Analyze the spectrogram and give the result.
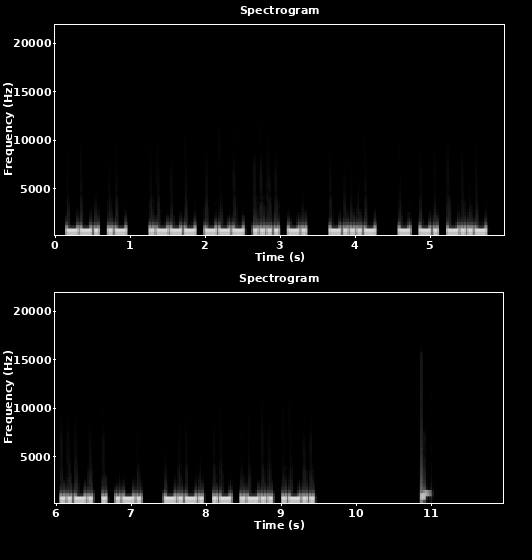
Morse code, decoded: GA JOHN <BT> TNX FER CALL

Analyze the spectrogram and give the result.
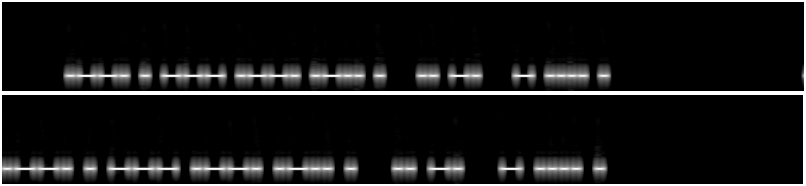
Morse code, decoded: PEOPLE IN THE PEOPLE IN THE

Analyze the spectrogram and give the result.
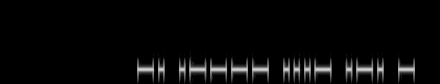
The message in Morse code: N1VRT

